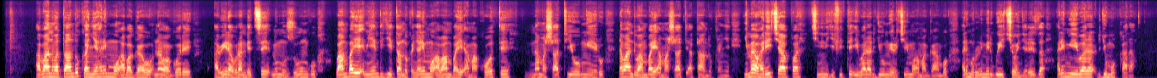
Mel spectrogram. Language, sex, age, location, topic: Kinyarwanda, male, 25-35, Kigali, health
